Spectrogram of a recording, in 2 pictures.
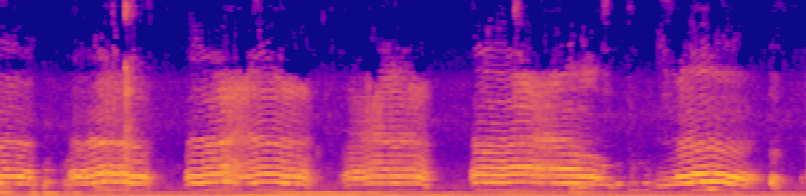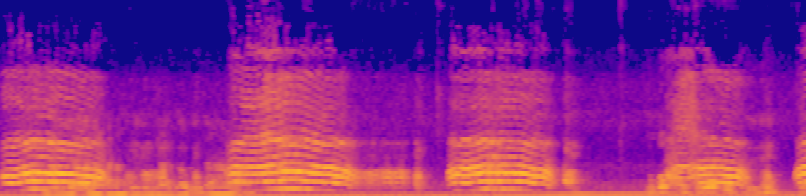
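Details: Strong, repeated crying bursts from a large newborn boy just after a fast, normal second delivery with no laceration, with quiet background voices: a vigorous, normal first cry.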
